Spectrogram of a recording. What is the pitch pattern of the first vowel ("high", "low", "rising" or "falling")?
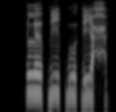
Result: falling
